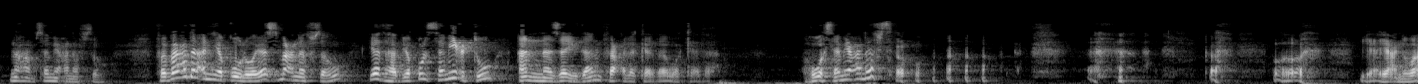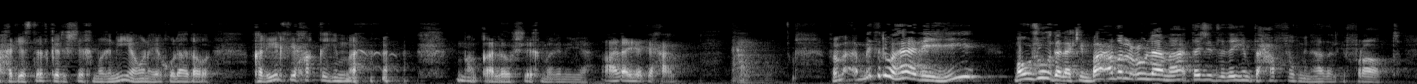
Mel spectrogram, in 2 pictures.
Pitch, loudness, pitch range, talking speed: 190 Hz, -18 LUFS, 155-255 Hz, 105 wpm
